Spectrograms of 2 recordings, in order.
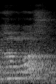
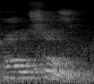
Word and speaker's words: also: Itu bacanya excellent dan juga bukan alos tapi also.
